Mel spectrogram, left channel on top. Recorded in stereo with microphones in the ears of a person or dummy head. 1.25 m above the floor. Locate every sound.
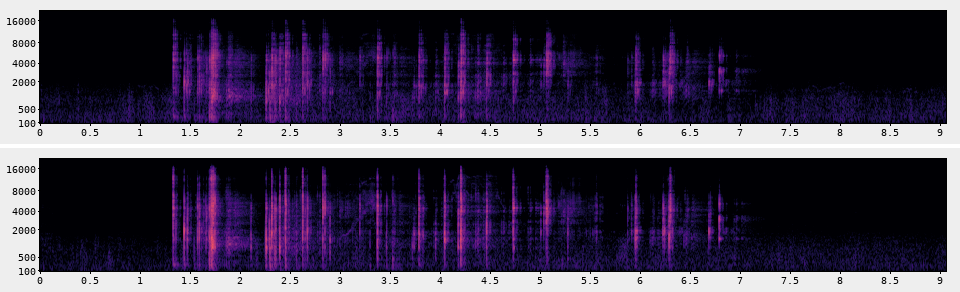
1.3 s crushing: 35° right (ahead or behind), 0.6 m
